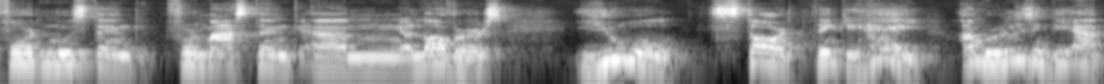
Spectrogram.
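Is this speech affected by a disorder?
No.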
